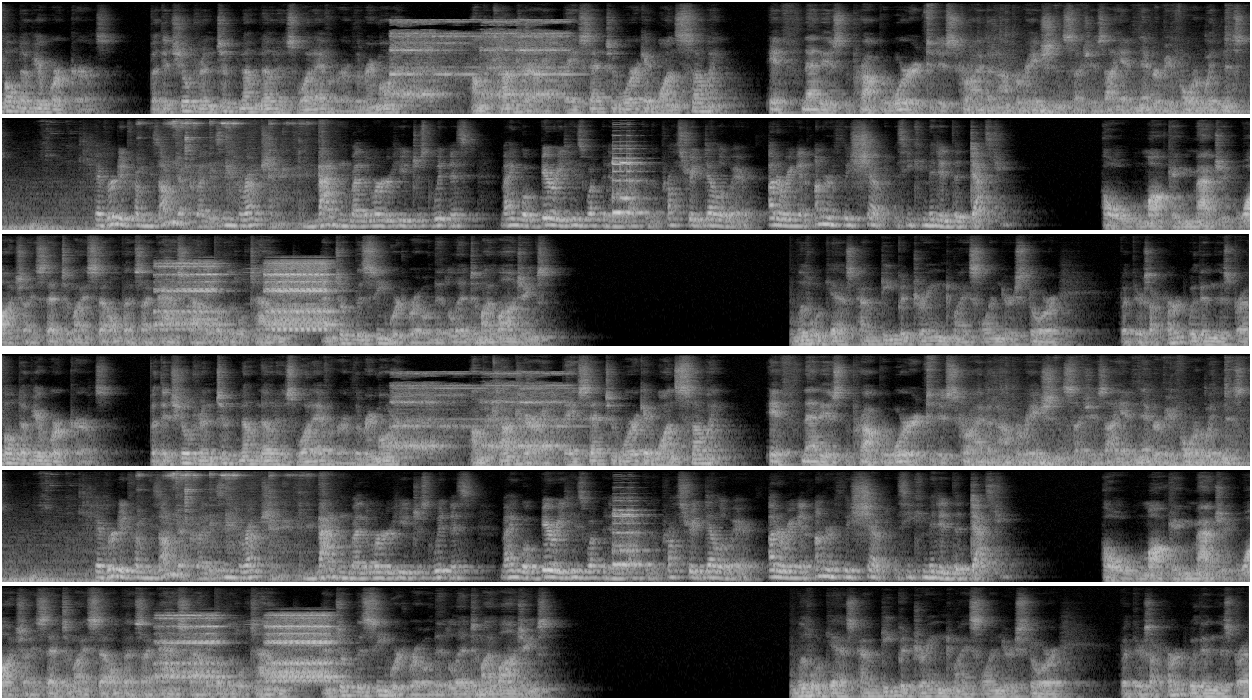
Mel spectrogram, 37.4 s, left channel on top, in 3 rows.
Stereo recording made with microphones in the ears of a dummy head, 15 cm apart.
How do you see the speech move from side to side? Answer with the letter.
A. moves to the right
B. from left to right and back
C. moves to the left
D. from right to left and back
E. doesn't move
C.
